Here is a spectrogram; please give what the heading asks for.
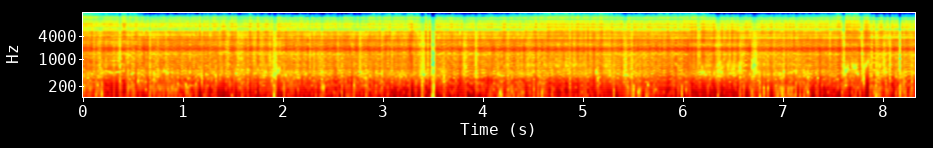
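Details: MIG weld, loop technique with steady rhythm, consistent stick-out and steady forward movement, wire clipped before starting: continuous, even frying crackle with no pops or gaps; a steady, well-tuned arc making a straight weld.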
